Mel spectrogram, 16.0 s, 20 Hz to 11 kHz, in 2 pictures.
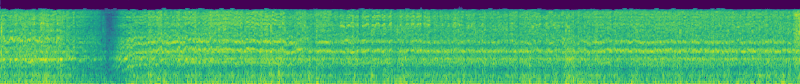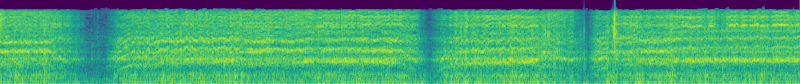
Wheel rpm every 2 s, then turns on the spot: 130, 190, 200, 200, 140, 190, 130, 190.
none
